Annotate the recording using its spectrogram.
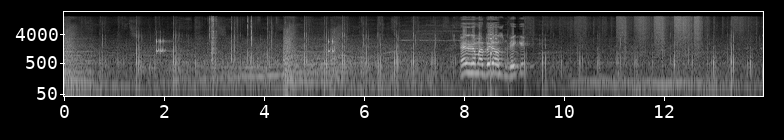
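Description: Footsteps tap quickly on pavement.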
